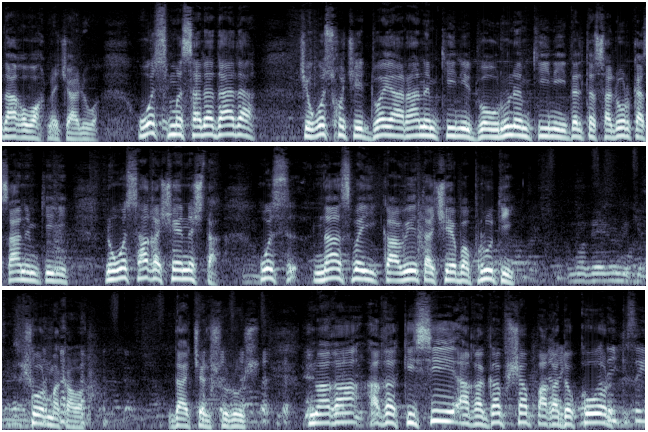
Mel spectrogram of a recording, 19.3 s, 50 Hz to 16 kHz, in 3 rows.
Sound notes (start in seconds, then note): 10.7 laughing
